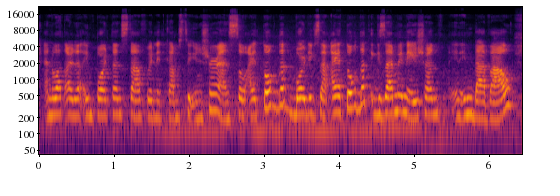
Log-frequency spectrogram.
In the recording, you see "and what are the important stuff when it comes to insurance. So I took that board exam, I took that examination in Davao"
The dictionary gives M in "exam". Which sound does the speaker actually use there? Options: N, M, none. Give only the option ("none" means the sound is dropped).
none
